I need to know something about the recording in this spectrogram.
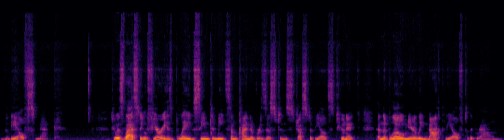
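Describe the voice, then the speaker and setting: A man's voice: mid-range voice, a little mellow. A man giving an earnest dramatic reading of a fantasy story, phrase by phrase, letting his line endings fall. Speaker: author reading own story chapter aloud.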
